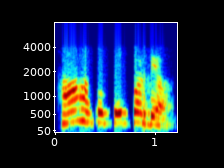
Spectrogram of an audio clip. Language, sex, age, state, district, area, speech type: Odia, female, 18-30, Odisha, Kalahandi, rural, conversation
